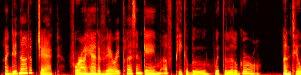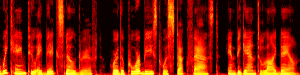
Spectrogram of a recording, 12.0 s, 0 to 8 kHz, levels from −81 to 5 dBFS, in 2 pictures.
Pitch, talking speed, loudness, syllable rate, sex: 175 Hz, 195 wpm, -18 LUFS, 4.2 syllables/s, female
